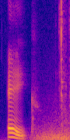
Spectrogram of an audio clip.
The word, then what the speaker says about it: ache: a tooth pain etc ache the pronunciation is pretty simple it's a one syllable word with started with the a diphthong and then we have the K sound ache example sentence I've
